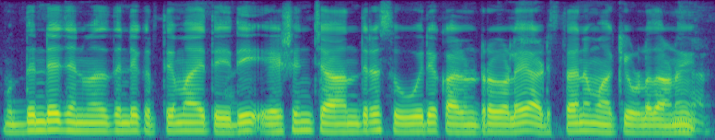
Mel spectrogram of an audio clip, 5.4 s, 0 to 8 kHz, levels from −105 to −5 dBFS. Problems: background sounds at intervals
